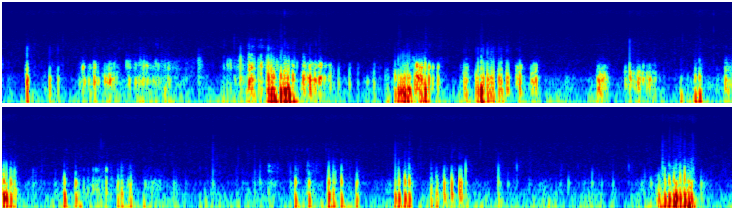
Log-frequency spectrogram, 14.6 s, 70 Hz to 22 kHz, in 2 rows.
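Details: Loud low gurgling and rumbling bursts over about 15 seconds: stomach growling (borborygmi) from gas and fluid moving through the gut.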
